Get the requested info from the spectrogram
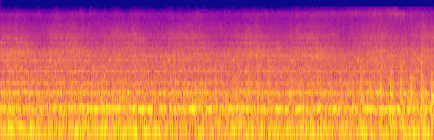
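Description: Coal train hopper cars rolling past: a steady rumble of steel wheels on rail with a constant hum, and a few sharper wheel clicks near the end.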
